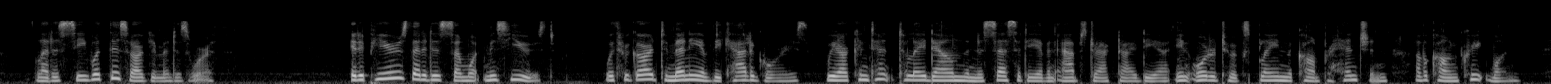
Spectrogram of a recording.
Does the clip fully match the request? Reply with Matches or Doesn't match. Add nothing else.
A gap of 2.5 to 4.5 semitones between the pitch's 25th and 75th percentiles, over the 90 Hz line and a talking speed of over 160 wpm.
Matches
